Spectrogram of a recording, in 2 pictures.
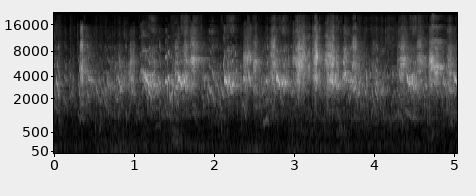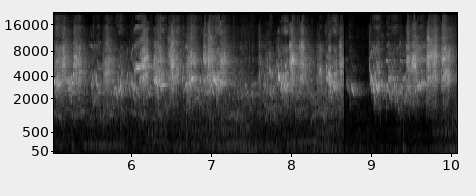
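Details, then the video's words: Budgerigar chatter: a steady stream of rapid, raspy chirps and thin whistled notes in overlapping bursts, with a brief near-silent gap close to the end before the twittering resumes. "Budgies singing | Budgies sounds | Budgies talking | Budgies chirping sounds"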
